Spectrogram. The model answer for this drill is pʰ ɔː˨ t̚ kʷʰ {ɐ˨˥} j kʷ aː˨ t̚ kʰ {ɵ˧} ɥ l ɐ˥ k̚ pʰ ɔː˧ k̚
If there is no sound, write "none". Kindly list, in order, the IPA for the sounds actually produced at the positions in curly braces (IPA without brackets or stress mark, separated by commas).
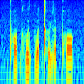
ɐ˥, ɵ˨˩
